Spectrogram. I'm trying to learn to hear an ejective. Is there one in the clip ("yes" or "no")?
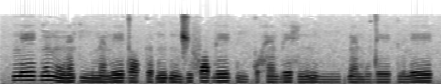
no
